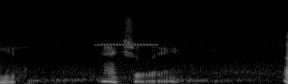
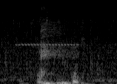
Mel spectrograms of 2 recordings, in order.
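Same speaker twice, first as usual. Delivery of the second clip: brief, voiceless laugh; a dismissive little huff of laughter; short chuckle. Acted. Vampire amused at the captive's embarrassment, short chuckle.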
